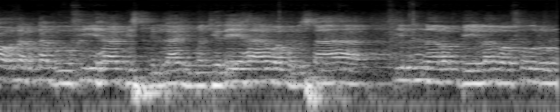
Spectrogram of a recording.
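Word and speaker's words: مَجْرٰىهَا: Maka Imam Hafiz bacanya dibaca imalah majriha, sementara tidak dibaca wa mursiha wa mursaha.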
